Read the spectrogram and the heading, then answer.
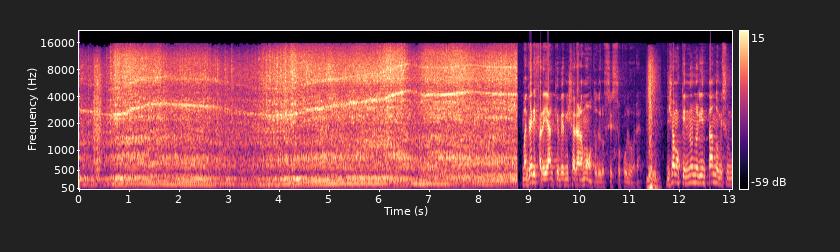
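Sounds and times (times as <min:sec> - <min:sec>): engine revving under load: 0:00.0 - 0:08.8.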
